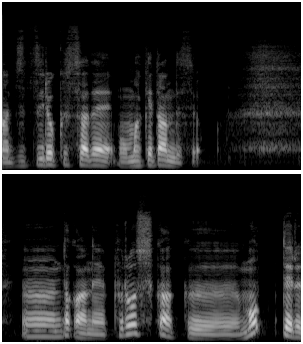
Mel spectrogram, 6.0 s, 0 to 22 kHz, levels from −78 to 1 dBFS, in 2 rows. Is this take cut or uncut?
uncut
